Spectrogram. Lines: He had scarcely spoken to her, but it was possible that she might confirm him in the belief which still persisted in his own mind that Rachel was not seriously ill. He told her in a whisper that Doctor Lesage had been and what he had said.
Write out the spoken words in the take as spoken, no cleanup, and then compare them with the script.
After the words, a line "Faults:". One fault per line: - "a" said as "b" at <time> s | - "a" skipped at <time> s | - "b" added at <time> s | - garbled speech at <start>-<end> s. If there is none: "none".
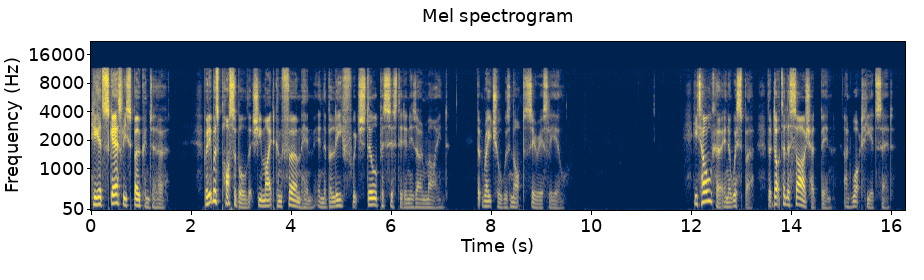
He had scarcely spoken to her, but it was possible that she might confirm him in the belief which still persisted in his own mind that Rachel was not seriously ill. He told her in a whisper that Doctor Lesage had been and what he had said.
Faults:
none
